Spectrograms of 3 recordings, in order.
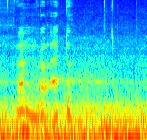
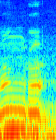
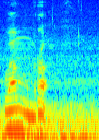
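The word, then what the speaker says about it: وامرأته: Cara bacanya dibaca dengan jelas. Mimnya dibaca jelas. Mim sukunnya dibaca dengan jelas sesuai dengan makhraj atau keluar huruf mim tersebut. Wamro. Jangan ditahan, jangan wangro, jangan harus wamro.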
